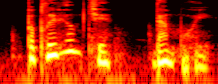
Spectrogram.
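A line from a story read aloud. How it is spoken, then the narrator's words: Quiet. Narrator (Russian): Стефа тихо сказала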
